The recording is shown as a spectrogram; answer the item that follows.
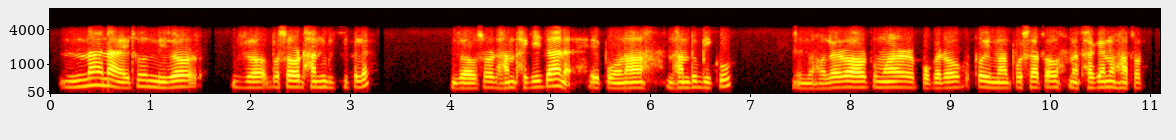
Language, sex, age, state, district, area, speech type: Assamese, male, 18-30, Assam, Charaideo, rural, conversation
